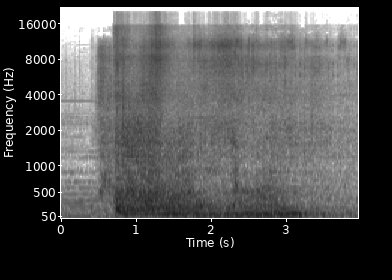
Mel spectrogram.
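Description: An Incendio fire spell cast in Hogwarts Legacy goes off as a sudden loud whoosh and boom that sustains as a dense roaring burst for a few seconds before fading.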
